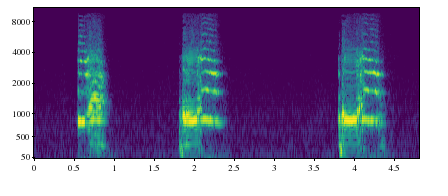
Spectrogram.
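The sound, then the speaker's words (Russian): Goose calls ring out alone: three loud, evenly spaced honks, each a harsh, nasal, buzzing call of about half a second. “Призыв, который гусь издает, когда он находится на воде или в воздухе,”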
